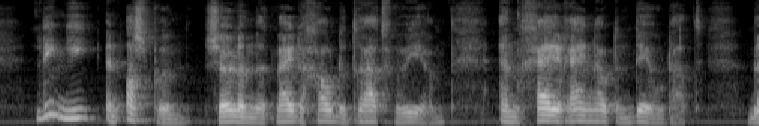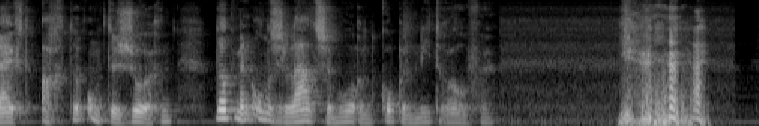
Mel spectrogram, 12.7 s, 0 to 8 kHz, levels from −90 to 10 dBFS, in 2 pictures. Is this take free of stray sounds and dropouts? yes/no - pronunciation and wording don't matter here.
no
